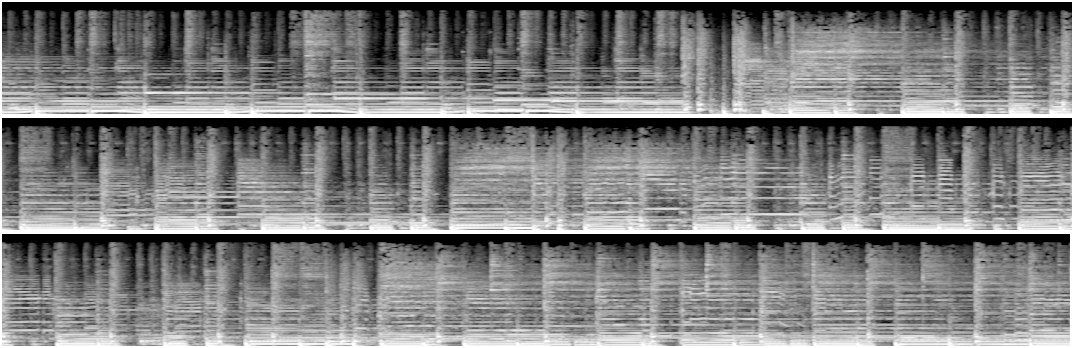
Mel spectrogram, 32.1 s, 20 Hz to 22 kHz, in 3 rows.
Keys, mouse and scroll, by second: 2.7-11.3 drag, 13.3 right click, 15.1 click, 23.3 click.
